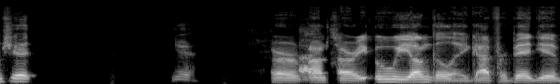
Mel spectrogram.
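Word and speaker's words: Uiagalelei: He's looking like DJ Ukulele from like what when he was back there 5 years ago or some shit. Yeah. Or I'm sorry, Uyungale.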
